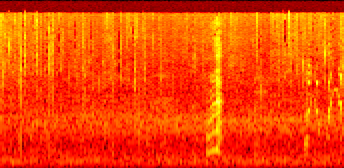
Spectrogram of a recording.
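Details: A hungry Canada goose lets out one loud rising honk, then softer broken calls follow, set against a constant low hum.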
